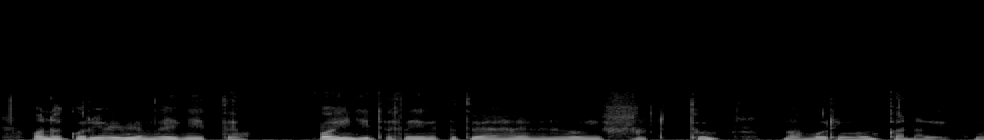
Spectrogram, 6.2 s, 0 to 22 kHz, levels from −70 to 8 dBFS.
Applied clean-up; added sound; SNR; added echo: neural diffusion model UNIVERSE++.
